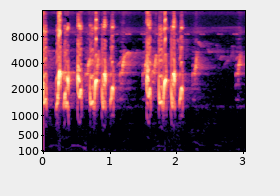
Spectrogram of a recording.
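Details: Stripe-throated bulbul song for decoying aggressive wild birds. Two close, bubbling phrases of rapid, slurred chirps, each under a second long, follow one after the other.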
